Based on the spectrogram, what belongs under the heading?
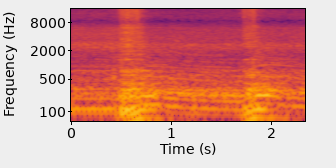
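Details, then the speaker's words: Truck with an intermittent misfire, engine revved in short bursts with a slightly uneven pulse and hesitation; scope synced to cylinder six shows an ignition miss on number three cylinder. "okay A bit of hesitation gonna look at the screen [Music] okay and pause it kill the engine first now let's go back look for the odd man out started misfiring there it is neatly gone so that's an ignition Miss"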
